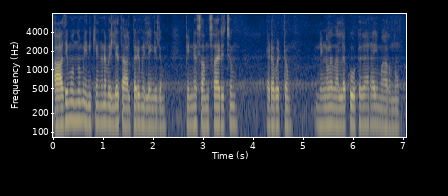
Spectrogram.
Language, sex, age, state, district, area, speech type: Malayalam, male, 18-30, Kerala, Thiruvananthapuram, urban, spontaneous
